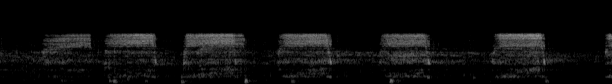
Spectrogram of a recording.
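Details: At an owl nest on an April 2017 evening, as food is brought to the owlets, coarse hissing screeches about half a second long follow each other about once a second, with faint low thumps between them.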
